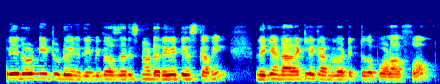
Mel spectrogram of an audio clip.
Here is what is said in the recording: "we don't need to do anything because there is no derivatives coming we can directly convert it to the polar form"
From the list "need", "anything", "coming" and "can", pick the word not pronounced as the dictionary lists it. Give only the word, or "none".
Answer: anything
